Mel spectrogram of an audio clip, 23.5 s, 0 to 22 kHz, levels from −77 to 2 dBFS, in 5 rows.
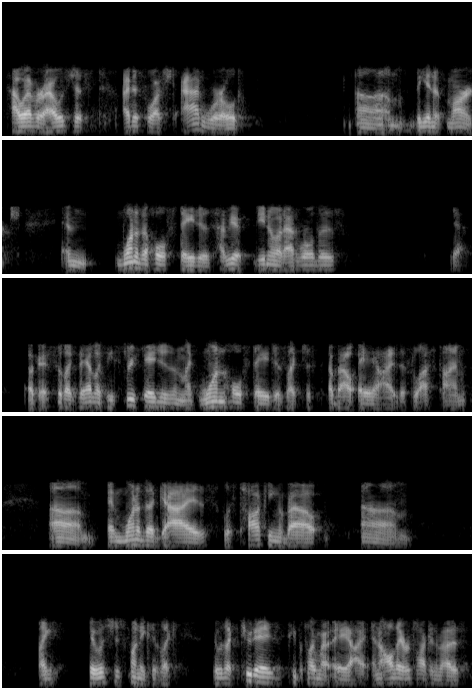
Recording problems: phone-call audio; poor line; nothing above 3 kHz

